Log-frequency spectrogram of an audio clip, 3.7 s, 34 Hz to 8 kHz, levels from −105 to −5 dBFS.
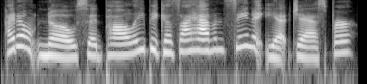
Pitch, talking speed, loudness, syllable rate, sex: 265 Hz, 195 wpm, -20 LUFS, 4.9 syllables/s, female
